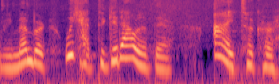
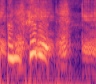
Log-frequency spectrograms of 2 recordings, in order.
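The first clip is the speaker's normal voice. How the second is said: usual speaking voice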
